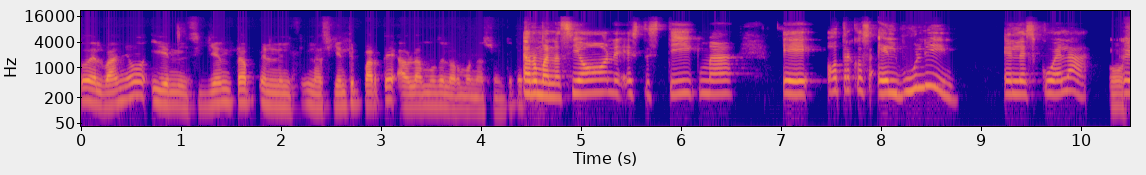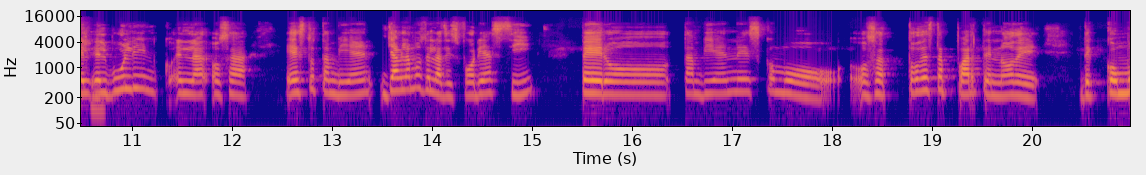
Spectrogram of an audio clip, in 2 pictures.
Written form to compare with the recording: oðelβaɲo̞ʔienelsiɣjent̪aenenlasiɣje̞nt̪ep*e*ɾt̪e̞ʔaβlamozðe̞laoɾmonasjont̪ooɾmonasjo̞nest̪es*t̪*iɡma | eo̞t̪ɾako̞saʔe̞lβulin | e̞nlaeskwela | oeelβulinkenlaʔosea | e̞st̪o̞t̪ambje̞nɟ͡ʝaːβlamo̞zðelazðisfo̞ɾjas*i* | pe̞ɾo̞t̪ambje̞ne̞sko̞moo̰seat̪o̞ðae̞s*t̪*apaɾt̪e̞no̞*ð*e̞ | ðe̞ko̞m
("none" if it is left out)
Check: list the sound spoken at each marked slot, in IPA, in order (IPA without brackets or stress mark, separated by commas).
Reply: a, t̪, i, t̪, ð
